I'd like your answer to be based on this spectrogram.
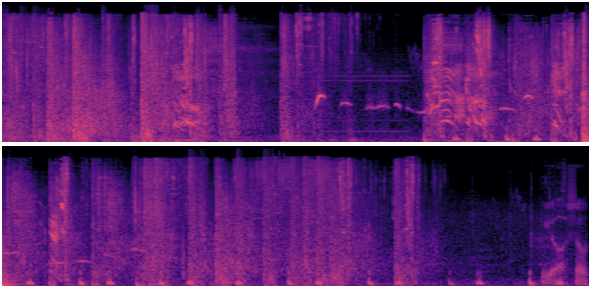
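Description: Dense, repeated gunfire from the L.A. Noire video game cracks in loud volleys and scattered single shots throughout, mixed with shouted voices and brief pauses between bursts.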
